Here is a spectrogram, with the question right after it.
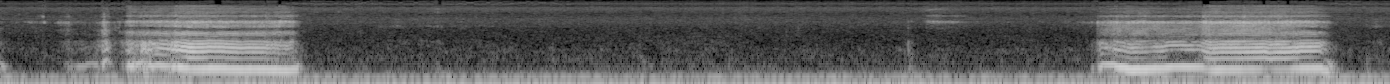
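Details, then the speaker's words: Small pet snoring: two loud, drawn-out, tonal snores about five seconds apart over a steady low room hum. "You've been snoring. Yeah."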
